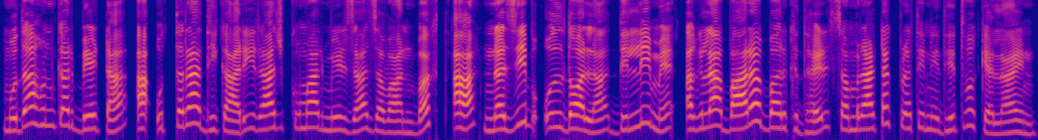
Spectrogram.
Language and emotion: Maithili, neutral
